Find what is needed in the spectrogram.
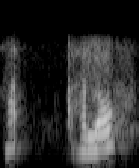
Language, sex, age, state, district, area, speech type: Kannada, female, 18-30, Karnataka, Gulbarga, urban, conversation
